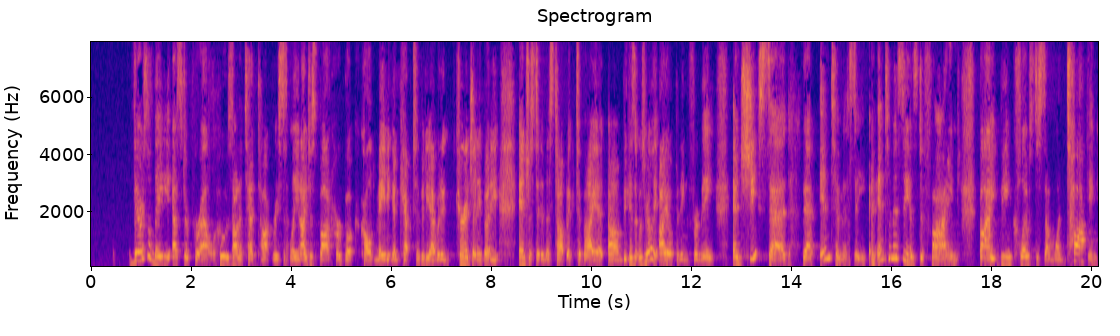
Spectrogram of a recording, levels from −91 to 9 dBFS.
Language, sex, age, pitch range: English, female, 40-59, 185-265 Hz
